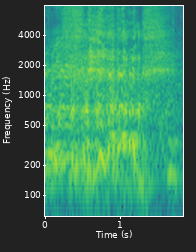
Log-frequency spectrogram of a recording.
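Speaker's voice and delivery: loud laugh at himself; amused real laughter. Real, not acted. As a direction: laugh off the joke. Laughs after accent joke.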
